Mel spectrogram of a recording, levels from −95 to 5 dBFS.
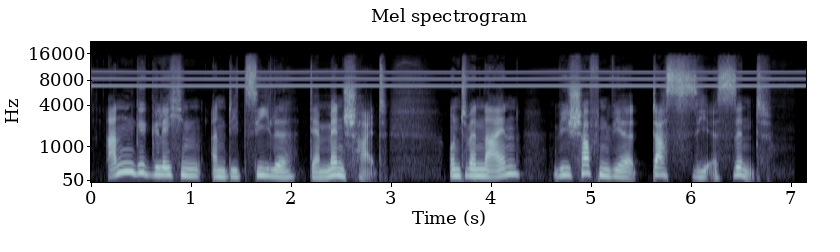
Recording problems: high-pitched whine; loud; throughout; 7 kHz, 7 dB below the speech

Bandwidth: 15 kHz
